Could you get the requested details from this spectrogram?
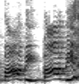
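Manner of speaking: high, whiny mock pleading; hammed-up little-kid whimper through laughter; pleading child. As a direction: call for mom, begging. Retold child pleading with mother.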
